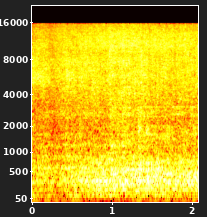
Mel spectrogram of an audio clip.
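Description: Automatic sliding car doors of an IGV roped-hydraulic elevator opening at a floor: a steady rumbling slide that grows louder as the panels travel.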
